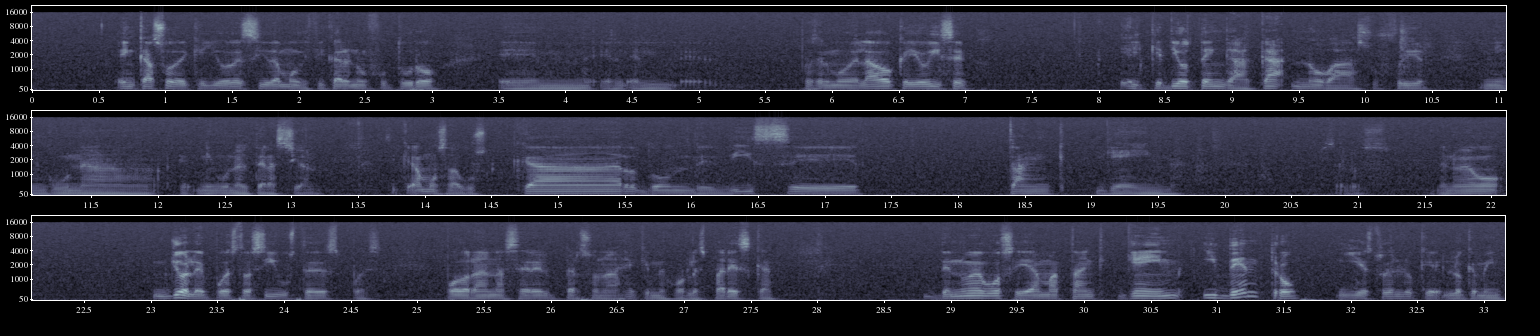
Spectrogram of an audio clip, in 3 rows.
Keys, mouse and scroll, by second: 5.3 click, 12.0 click, 14.4-16.8 drag, 18.6 click, 20.9 click, 23.6-25.6 drag, 30.5 click.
